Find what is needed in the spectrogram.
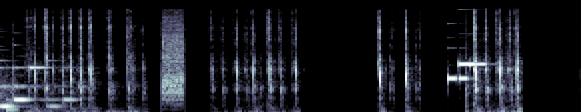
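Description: Computer keyboard typing sound effect: irregular runs of key clicks in several bursts with silent pauses between them. The tail of a music sting fades out in the first half-second, and a short two-note rising blip sounds near the end.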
